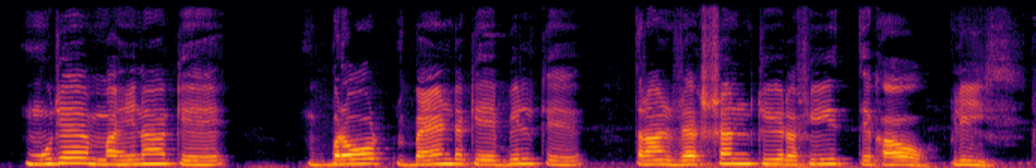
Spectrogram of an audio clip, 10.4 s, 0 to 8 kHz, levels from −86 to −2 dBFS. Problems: constant background noise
